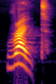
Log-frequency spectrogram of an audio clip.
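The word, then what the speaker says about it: write: Right. Right. R. R. I start with the R. The W is silent عشان it's followed by R.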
